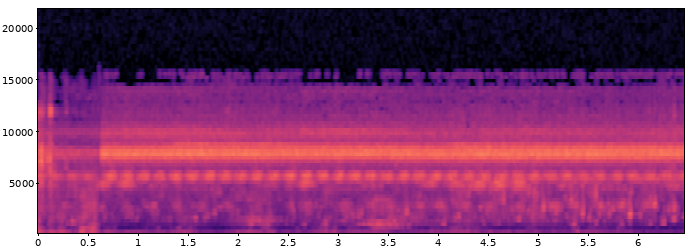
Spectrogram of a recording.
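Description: Insects calling steadily: a thin high-pitched buzz with a fast, evenly pulsing trill just below it, coming in about half a second in.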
